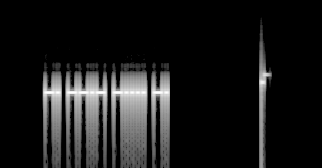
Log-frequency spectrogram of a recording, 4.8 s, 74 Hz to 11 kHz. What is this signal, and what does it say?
Morse code, heard as a keyed tone, about 28 wpm, 700 Hz. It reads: NQ6N
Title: USA Call Signs - 4 Characters - 4x Character Spacing - 28wpm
